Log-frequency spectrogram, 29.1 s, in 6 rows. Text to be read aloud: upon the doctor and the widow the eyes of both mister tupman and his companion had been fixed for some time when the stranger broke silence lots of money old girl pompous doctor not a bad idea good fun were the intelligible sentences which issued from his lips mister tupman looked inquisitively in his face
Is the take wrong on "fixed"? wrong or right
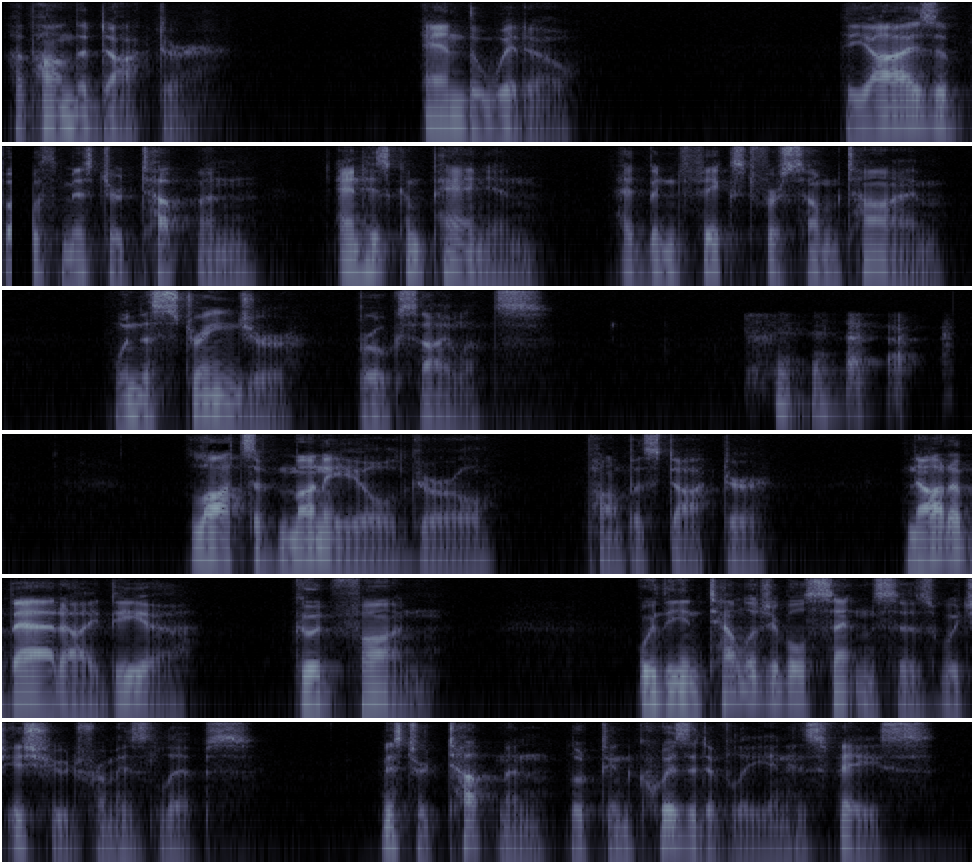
right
